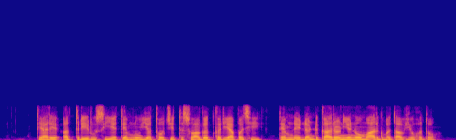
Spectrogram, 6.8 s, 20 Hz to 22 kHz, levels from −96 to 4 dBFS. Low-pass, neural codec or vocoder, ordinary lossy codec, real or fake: 5.4 kHz; vocoder, 22.05 kHz, 80 mel bands, WaveNeXt; none; fake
